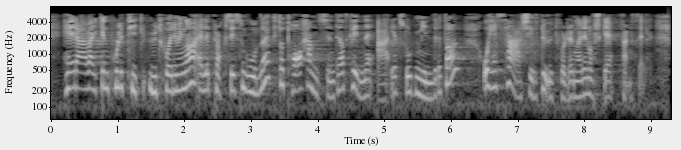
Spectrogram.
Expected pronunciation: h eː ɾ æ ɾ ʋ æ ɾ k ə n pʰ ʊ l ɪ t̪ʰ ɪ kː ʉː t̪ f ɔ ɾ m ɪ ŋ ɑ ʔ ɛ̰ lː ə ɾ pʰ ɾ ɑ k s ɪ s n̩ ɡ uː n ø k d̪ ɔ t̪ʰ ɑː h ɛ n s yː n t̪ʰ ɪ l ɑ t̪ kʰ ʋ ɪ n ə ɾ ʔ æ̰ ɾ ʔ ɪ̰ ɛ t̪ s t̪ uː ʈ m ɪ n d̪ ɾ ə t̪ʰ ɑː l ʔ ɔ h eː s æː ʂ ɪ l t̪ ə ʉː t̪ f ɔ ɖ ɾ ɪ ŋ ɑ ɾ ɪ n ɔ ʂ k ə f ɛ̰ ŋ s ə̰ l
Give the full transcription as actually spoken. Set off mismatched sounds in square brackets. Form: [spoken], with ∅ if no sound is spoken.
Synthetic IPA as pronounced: h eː ɾ æ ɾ ʋ æ ɾ k ə n pʰ ʊ l ɪ t̪ʰ ɪ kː ʉː t̪ f ɔ ɾ m ɪ ŋ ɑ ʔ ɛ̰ lː ə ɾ pʰ ɾ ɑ k s ɪ s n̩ ɡ uː n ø k [t̪] ɔ t̪ʰ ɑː h ɛ n s yː n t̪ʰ ɪ l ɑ t̪ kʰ ʋ ɪ [nː] ə ɾ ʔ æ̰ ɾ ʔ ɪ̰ ɛ t̪ s t̪ uː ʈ m ɪ n d̪ ɾ ə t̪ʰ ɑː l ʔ ɔ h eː s æː ʂ ɪ l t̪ ə ʉː t̪ f ɔ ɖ ɾ ɪ ŋ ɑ ɾ ɪ n ɔ ʂ k ə f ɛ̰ ŋ s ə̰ l

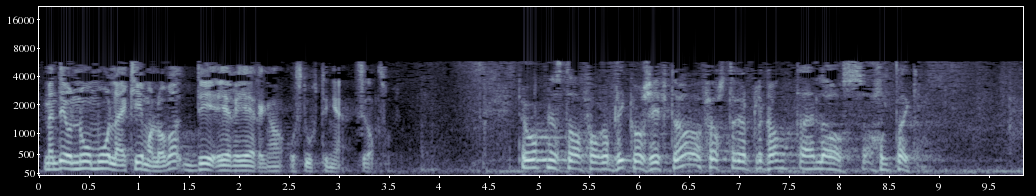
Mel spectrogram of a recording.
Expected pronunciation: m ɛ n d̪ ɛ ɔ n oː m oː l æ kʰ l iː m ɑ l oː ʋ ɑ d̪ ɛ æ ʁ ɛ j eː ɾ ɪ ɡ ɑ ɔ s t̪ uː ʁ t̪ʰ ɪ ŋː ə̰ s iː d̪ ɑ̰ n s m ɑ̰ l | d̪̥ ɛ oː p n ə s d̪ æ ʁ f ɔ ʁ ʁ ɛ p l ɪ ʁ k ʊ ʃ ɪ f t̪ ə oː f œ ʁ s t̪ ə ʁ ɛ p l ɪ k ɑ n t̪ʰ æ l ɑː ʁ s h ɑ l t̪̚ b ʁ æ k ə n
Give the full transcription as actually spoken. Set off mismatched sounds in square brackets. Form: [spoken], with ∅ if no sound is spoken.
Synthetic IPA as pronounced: m ɛ n d̪ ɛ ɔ n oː m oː l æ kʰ l iː m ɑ l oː ʋ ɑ d̪ ɛ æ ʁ ɛ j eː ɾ ɪ [ŋ] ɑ ɔ s t̪ uː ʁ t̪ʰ ɪ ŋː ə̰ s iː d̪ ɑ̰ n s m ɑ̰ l | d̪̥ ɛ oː p n ə s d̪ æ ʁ f ɔ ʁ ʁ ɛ p l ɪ [∅] k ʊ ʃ ɪ f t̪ ə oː f œ ʁ s t̪ ə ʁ ɛ p l ɪ k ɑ n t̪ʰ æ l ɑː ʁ s h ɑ l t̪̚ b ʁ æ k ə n

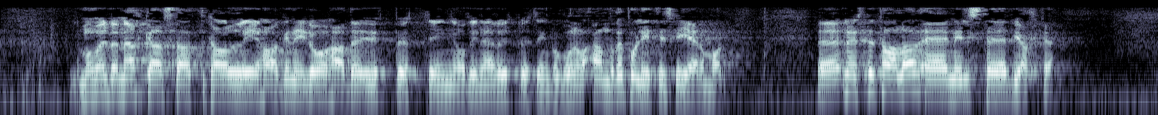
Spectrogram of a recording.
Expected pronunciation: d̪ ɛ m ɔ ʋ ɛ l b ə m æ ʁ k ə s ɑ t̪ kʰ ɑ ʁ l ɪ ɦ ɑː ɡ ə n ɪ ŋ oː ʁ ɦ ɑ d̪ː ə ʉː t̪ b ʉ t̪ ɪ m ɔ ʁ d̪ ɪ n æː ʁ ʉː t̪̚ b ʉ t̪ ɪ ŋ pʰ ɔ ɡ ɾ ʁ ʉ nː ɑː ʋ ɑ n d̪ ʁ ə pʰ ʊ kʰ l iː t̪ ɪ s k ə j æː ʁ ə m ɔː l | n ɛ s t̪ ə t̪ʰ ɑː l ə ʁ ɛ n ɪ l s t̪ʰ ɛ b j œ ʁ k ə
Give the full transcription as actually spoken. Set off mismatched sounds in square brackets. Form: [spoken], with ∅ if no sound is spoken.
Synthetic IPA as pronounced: d̪ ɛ m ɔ ʋ ɛ l b ə m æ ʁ k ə s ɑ t̪ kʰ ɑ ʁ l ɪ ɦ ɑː ɡ ə n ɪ [ɡ] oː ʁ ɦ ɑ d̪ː ə ʉː t̪ b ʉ t̪ ɪ [ŋ] ɔ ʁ d̪ ɪ n æː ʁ ʉː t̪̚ b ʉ t̪ ɪ ŋ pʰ ɔ ɡ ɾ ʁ ʉ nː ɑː ʋ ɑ n d̪ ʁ ə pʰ ʊ [∅] l iː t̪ ɪ s k ə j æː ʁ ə m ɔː l | n ɛ s t̪ ə t̪ʰ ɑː l ə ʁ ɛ n ɪ l s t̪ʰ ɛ b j œ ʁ k ə

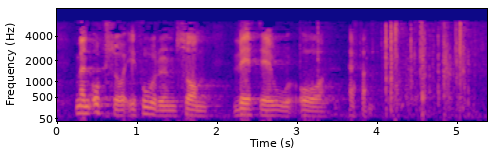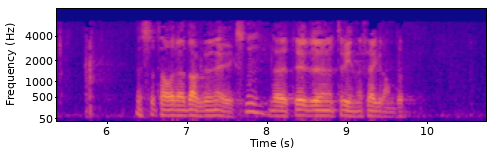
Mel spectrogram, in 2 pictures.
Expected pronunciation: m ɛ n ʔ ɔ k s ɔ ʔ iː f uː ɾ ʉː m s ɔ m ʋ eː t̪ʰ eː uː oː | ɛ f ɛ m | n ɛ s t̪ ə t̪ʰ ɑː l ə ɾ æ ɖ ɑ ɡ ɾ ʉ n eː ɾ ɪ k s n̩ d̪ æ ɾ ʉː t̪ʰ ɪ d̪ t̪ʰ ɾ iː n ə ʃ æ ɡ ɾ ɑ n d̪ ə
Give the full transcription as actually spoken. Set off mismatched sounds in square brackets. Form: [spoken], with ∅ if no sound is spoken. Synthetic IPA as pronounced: m ɛ n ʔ ɔ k s ɔ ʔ iː f uː ɾ [ʉ] m s ɔ m ʋ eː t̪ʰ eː uː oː | ɛ f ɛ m | n ɛ s t̪ ə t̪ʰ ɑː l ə ɾ æ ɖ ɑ ɡ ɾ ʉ n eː ɾ ɪ k s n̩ d̪ æ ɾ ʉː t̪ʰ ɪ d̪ t̪ʰ ɾ iː n ə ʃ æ ɡ ɾ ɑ n d̪ ə

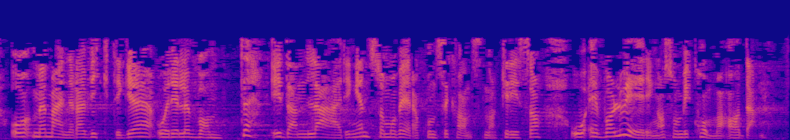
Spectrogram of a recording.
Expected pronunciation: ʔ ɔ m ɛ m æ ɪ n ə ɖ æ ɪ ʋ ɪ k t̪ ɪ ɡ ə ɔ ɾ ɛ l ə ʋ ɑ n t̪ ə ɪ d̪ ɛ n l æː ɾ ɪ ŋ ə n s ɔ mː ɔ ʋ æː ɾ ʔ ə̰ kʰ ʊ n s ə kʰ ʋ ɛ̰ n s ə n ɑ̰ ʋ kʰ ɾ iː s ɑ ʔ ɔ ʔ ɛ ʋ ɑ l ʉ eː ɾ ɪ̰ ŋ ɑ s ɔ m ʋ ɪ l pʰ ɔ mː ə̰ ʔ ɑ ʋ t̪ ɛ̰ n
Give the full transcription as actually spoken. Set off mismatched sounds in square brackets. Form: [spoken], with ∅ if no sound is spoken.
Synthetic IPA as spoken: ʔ ɔ m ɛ m æ ɪ n ə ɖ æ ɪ ʋ ɪ k t̪ ɪ ɡ ə ɔ ɾ ɛ l ə ʋ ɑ n t̪ ə ɪ d̪ ɛ n l æː ɾ ɪ ŋ ə n s ɔ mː ɔ ʋ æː ɾ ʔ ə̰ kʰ ʊ n s ə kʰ ʋ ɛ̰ n s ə n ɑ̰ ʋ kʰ ɾ iː s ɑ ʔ ɔ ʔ ɛ ʋ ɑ l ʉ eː ɾ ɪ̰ ŋ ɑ s ɔ m ʋ ɪ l [kʰ] ɔ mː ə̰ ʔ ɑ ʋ [d̪] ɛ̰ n

